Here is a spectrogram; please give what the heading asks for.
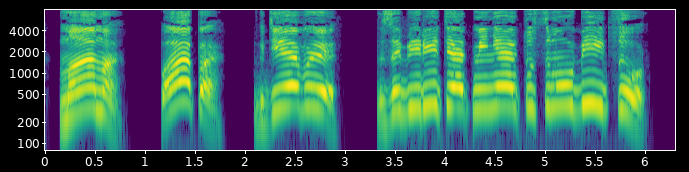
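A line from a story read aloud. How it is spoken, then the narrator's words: Shouted. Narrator (Russian): Антон закричал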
